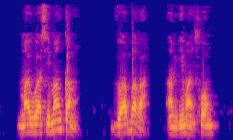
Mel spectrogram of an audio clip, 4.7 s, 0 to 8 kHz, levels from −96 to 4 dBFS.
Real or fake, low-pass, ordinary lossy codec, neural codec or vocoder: real; 7.2 kHz; AAC, 32 kbps; none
